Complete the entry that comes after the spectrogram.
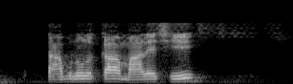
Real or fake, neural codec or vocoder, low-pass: fake; codec, 16 kHz, 0.4 kbps, LongCat-Audio-Codec; 7.2 kHz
